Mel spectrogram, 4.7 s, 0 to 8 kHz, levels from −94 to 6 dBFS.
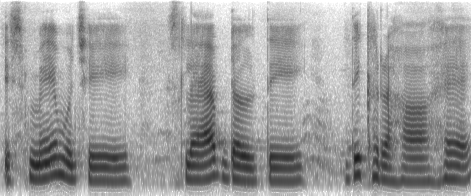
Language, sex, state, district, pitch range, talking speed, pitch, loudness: Hindi, female, Madhya Pradesh, Katni, 155-185 Hz, 90 wpm, 170 Hz, -17 LUFS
